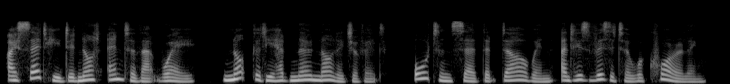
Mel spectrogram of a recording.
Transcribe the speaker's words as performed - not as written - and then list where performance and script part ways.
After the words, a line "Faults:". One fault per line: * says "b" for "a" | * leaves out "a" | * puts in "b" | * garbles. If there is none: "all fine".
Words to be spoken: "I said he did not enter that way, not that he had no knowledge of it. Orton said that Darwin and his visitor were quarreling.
"I said he did not enter that way, not that he had no knowledge of it. Orton said that Darwin and his visitor were quarreling.
Faults:
all fine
